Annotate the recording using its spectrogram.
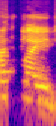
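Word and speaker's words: Strathclyde: She holds a PhD in marketing from the University of Strat Clyde. I hope I pronounce well that name. The name of Stretch Clyde. Yeah. Yeah, you pronounce the right.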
